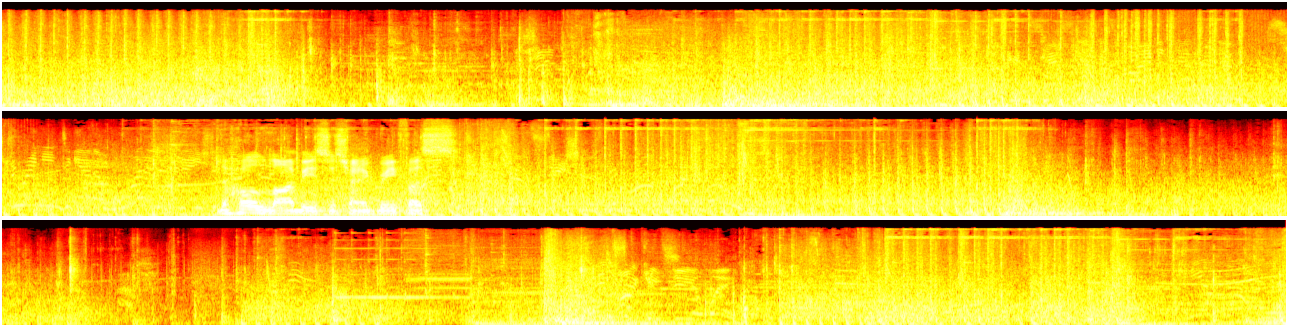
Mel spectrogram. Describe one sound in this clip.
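Rapid gunfire rattles and crackles.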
